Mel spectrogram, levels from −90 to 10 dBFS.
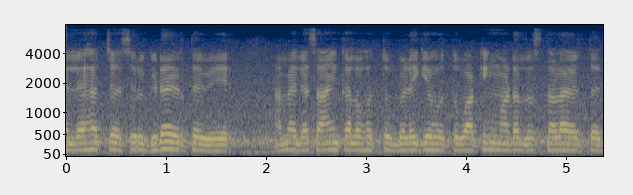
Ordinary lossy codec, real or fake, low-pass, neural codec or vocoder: none; real; 7.2 kHz; none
